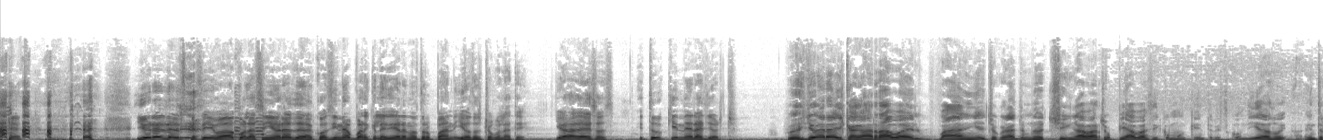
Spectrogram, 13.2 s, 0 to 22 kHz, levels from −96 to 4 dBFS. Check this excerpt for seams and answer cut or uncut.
cut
